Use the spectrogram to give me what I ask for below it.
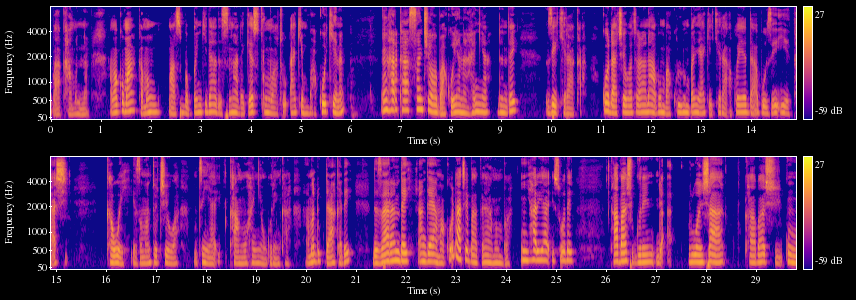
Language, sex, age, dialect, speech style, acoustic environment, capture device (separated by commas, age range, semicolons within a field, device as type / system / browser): Hausa, female, 25-34, Nigeria - Kano, happy; focused, nature, mobile / Linux / Chrome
